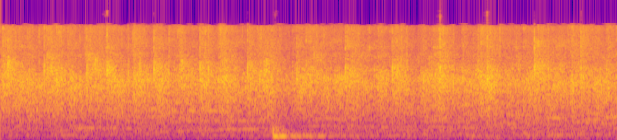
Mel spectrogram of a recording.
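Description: Audience applauding steadily, with a single low note ringing out about two seconds in.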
